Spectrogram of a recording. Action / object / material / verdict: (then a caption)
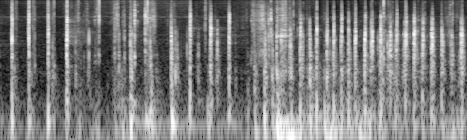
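tap / plastic water cup with foil lid / plastic / none. Fingertips and nails tap and scratch the ridged sides of a small, clear plastic cup of drinking water with a foil lid, full and sealed, as it is tilted in both hands over a wooden bowl. A rapid run of sharp, bright clicks sits over dull low thumps, and the scratching grows denser and louder toward the end.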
